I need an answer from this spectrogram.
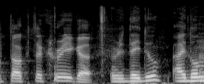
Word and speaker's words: Krieger: then interrupted yeah sadly dr. Krueger yeah Krieger Wrigley's don't mispronounce his name Sorry Sorry oh yeah by the way for those people who don't know what dr.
